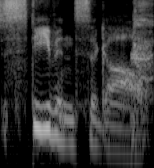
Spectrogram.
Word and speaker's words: Seagal: Or Segal? Segal? S-E-G-A-L? I've seen this person in many things, but it's pronounced Steven Segal. – You're right. I'm mispronouncing the first name. Man, Elliot Gould and Steven Seagal.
